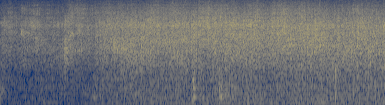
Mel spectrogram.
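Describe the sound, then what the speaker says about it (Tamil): Curry leaves and onions tempering in hot oil, a loud, continuous sizzle and hiss with a few sharper pops and crackles, close up and with no voices. "கருவேப்பிலாம் போட்டு வெங்காயங்கள் தாளிக்கணும்"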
